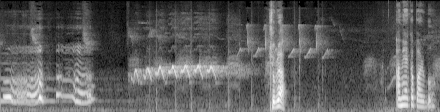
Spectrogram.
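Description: Birds calling: a repeated warbling call, then a single loud caw about halfway through, after a short wavering, wailing voice at the start.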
